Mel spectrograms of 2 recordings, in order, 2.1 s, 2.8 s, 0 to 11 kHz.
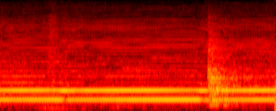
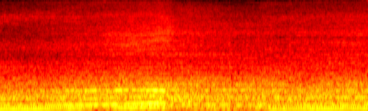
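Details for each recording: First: Land Rover Defender Td5 110 with VNT turbo, before tuning, heard close to the fuel pump: steady high electric whine at a fixed pitch; typical of a noisy non-genuine fuel pump. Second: Land Rover Defender Td5 110 diesel with CR VNT race spec turbo, under load on road test: faint rising turbo whistle at low revs, boost now coming in lower than before tuning.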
